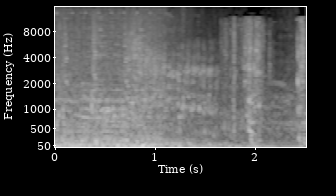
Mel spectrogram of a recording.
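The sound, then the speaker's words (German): Dense, crackling blast noise of things exploding in a video game with zombies fills the whole stretch, with a burst of sharp breaking and debris impacts near the end. Loud, with no voices. “Pass auf, die Dinge explodieren.”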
